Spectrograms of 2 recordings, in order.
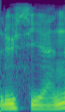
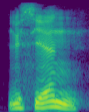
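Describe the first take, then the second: First: The name is said with an English pronunciation. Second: The name is said with a French pronunciation. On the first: "that's the English pronunciation" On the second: "He said it perfectly, too, with the half-swallowed softness of the final syllable"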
